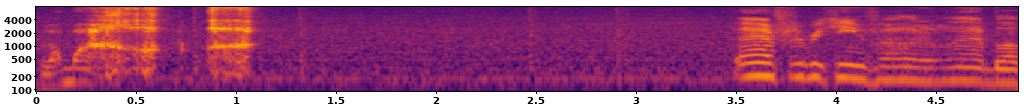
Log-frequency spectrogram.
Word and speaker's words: Lamech: But you gotta say it like the Jews. Lamech.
